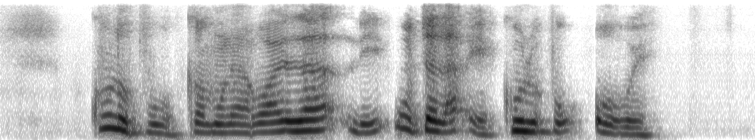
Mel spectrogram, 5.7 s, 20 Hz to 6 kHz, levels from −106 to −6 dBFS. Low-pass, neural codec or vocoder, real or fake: 5.4 kHz; codec, 16 kHz in and 24 kHz out, 0.9 kbps, LongCat-Audio-Codec, fine tuned four codebook decoder; fake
